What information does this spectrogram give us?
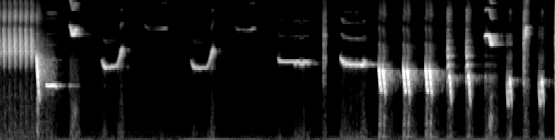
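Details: Thrush nightingale song opening with a rapid buzzy rattle, followed by spaced pure whistles, some rising and hooked, then a fast series of sharp, repeated chipping notes accelerating toward the end.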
